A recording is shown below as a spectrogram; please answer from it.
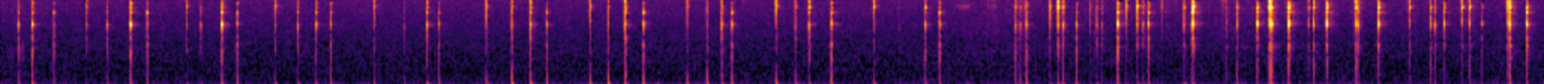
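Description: Fingernails tap the sides of a small clear glass candle holder filled with green wax, making a quiet, irregular stream of sharp, bright clicks. Each tap is a very short, dry tick with a faint high glassy ring that dies away almost at once. The taps come in uneven runs throughout, growing denser and slightly louder toward the end.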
